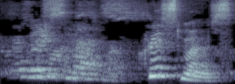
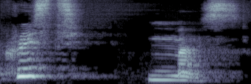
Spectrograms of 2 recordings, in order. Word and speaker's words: Christmas: hear you pronounce this Christmas everybody Christmas it is wrong to say crisp mass it is right to say Christ but when you add M a s at the back it will swallow T when we talk about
